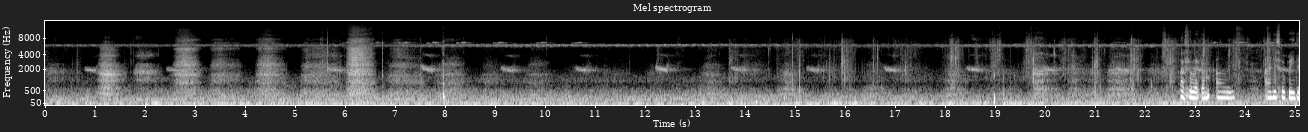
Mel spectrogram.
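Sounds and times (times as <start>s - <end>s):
high insect trill: 0.0s - 25.0s.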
